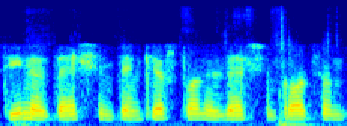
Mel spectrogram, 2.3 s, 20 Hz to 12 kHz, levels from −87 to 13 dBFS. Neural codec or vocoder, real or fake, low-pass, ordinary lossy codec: none; real; 9.9 kHz; AAC, 48 kbps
